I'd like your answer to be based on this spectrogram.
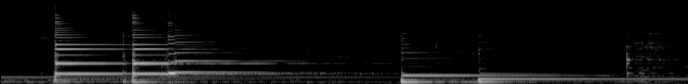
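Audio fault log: Nothing to log here, this bit of music comes across without any fault worth noting.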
